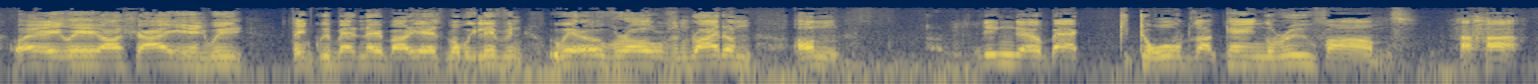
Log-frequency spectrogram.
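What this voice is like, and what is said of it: Bad imitation of an Australian accent. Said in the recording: “a horrible, horrible impression of your accent”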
